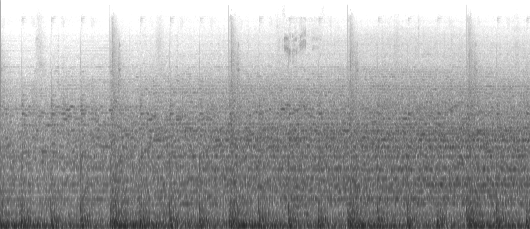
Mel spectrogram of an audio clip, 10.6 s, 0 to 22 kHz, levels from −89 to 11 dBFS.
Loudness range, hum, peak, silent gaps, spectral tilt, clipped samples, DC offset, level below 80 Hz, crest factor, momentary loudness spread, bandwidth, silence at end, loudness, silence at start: 2 LU; none; 0 dBFS; none; -7 dB/octave; under 0.1%; under 0.1%; -16 dBFS; 14 dB; 4 LU; 9.8 kHz; 0 s; -15 LUFS; 0 s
